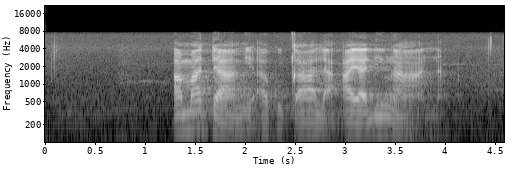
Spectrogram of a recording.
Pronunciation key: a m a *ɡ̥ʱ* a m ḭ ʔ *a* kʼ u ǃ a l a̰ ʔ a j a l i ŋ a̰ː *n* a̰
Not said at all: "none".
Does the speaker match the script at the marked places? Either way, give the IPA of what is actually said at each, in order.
d̥ʱ, a, n

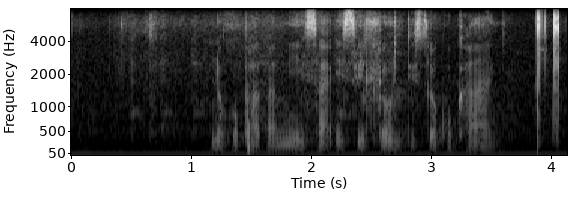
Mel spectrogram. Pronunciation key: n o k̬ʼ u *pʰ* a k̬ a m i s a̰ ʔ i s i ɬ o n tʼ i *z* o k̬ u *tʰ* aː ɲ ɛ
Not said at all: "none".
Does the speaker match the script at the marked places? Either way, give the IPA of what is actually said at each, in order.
pʰ, s, kʰ

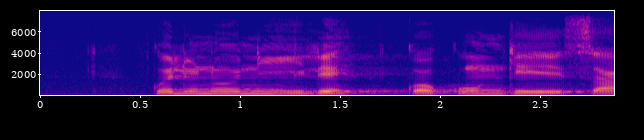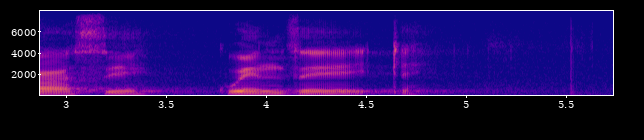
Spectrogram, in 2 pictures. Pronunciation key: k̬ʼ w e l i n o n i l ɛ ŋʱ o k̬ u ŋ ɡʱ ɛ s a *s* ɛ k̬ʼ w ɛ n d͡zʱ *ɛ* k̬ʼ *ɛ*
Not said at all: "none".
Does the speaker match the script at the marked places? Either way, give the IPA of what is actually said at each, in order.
s, ɛː, ɛ

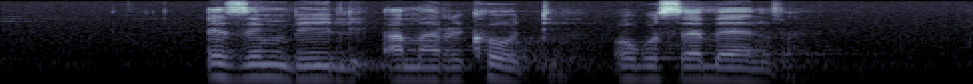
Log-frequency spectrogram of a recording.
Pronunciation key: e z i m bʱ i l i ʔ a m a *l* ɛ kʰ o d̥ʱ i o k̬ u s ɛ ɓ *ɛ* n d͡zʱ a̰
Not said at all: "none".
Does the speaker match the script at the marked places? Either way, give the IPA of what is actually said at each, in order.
r, ɛː

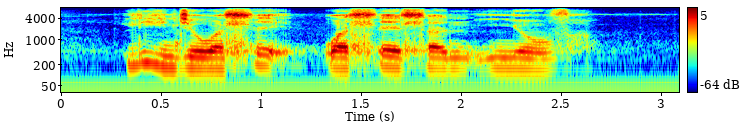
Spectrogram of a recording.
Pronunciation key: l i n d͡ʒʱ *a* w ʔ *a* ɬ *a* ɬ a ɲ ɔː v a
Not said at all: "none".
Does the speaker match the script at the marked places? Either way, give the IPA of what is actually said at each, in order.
ɛ, a, ɛ

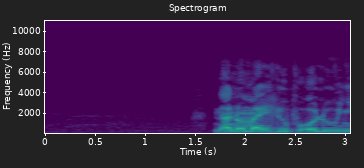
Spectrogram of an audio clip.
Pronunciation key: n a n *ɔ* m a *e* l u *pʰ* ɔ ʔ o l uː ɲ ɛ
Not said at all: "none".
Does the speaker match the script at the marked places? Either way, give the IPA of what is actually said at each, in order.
ɔ, i, pʰ

